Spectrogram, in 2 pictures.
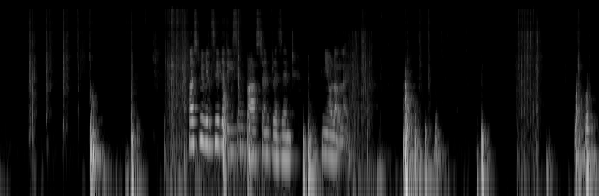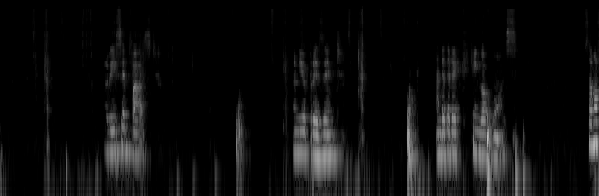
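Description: Playing cards riffle and flick as they are shuffled by hand.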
